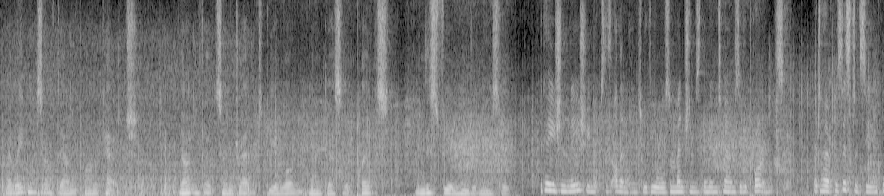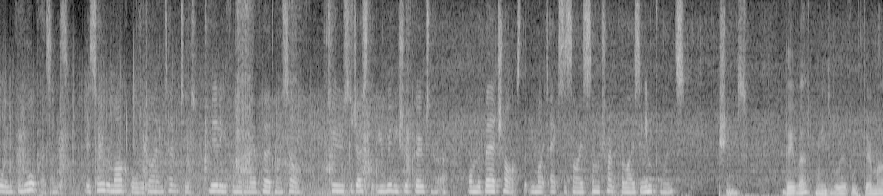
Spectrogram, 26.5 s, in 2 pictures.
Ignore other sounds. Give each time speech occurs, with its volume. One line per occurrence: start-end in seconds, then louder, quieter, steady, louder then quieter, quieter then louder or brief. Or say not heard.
0.1-26.4 steady.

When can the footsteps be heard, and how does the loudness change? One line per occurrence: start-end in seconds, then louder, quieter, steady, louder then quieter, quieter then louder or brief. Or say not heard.
not heard.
